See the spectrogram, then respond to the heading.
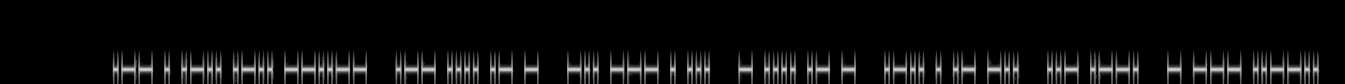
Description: Morse code, heard as a keyed tone, about 28 wpm, 700 Hz. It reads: WELL, WHAT DOES THAT LEAD UP TO?
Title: Sentences from Top 500 Words 28wpm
